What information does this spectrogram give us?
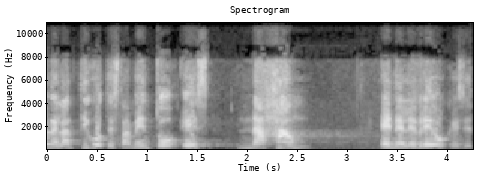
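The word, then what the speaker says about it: נחם: La primera palabra que se usó en el Antiguo Testamento es Naham, en el hebreo que se escribe Nacham. La CH en el hebreo se pronuncia como J, y significa cambiar la manera de pensar.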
